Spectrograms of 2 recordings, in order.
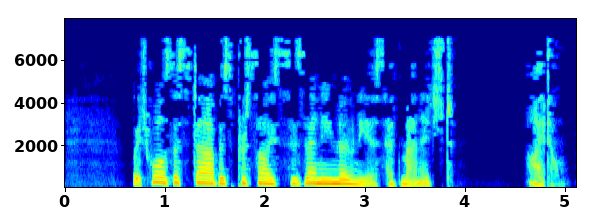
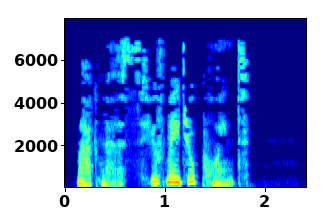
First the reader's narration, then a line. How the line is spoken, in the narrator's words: His wife murmured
